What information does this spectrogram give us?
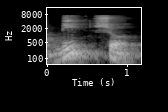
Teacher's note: se é bicho, bi é mais forte que xô. Então, bi é a sílaba tônica.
